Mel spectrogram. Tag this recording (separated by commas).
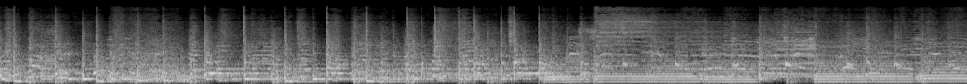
Music, Musical instrument, inside a large room or hall, Orchestra, Brass instrument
